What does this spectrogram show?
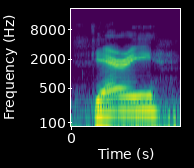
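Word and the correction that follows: Gerry: I think it's actually pronounced Jerry Battles, says that the incident occurred on December 26th, 2001.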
